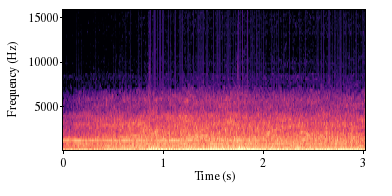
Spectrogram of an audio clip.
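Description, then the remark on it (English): An Allied bomber aircraft of late 1941 drones steadily overhead, its deep engine roar constant and fairly loud for the full few seconds, with a faint high whine running through it. “Bombs are released from a plane and explode on the ground.”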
